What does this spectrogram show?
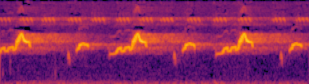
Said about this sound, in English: So the song of the whippoorwill in this modern recording,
